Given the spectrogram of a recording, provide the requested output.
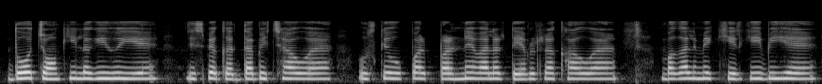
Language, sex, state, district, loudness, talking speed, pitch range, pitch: Hindi, female, Bihar, Patna, -18 LUFS, 175 wpm, 255-270 Hz, 265 Hz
